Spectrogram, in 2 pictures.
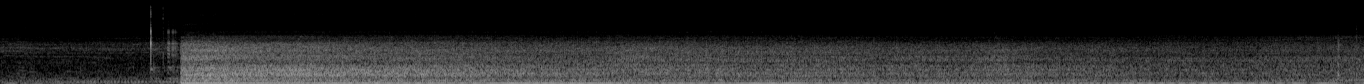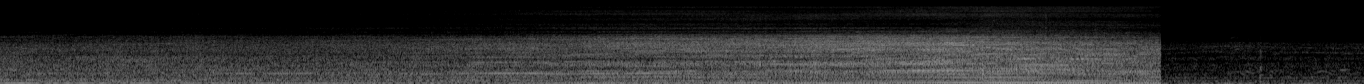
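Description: Jeep Cherokee driving slowly over a dirt and rock trail: engine running with the rumble and crunch of tyres on the trail surface. The sound starts suddenly a couple of seconds in, and from near the end a wavering engine note comes through more clearly before it cuts off suddenly.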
